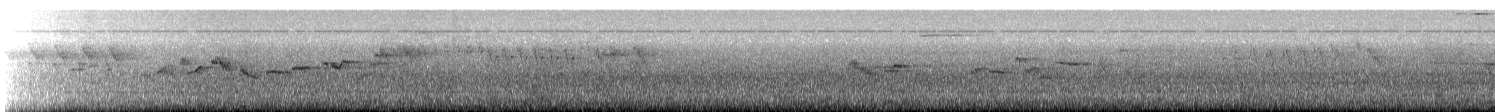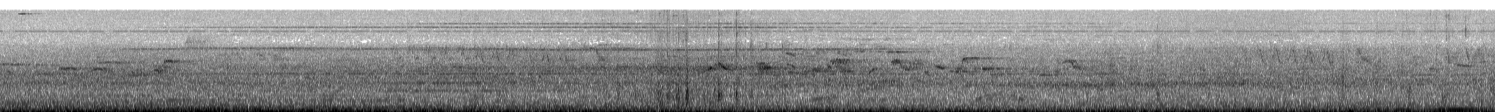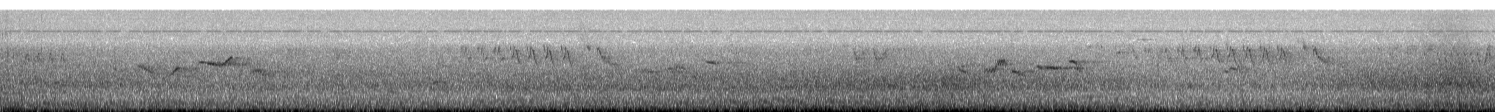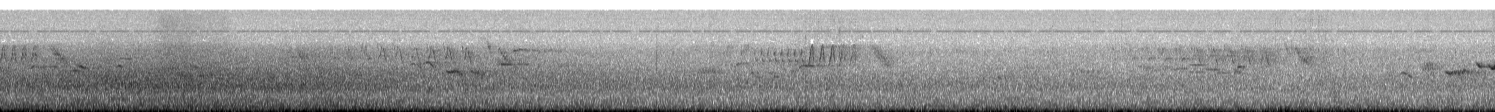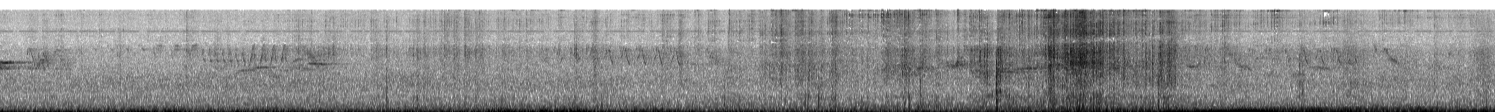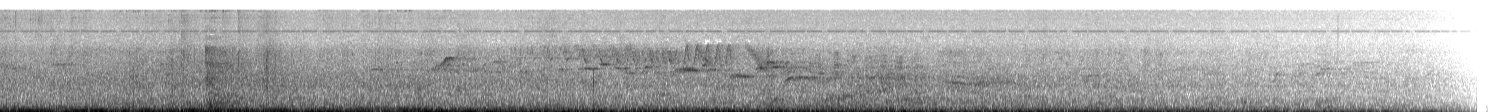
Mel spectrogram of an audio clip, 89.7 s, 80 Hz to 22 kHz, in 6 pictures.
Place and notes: project: klang raum garten/ sound in public spaces - in & outdoor nearfield recordings
stadtgarten, vorderer hauptweg, 22 April 2008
